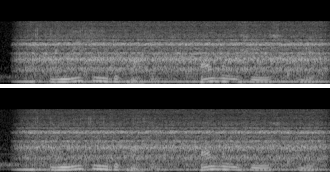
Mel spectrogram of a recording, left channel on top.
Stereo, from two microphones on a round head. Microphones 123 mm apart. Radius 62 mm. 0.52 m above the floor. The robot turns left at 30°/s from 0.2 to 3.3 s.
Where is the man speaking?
120° left; by 3.2 s 40° left.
